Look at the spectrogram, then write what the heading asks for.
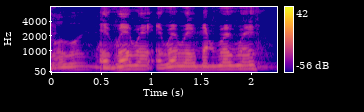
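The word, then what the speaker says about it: Ororo Munroe: Aurora Monroe.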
